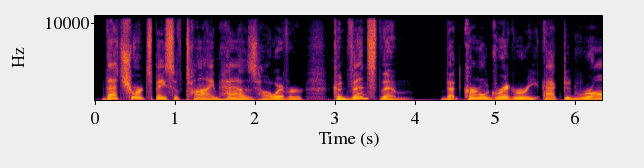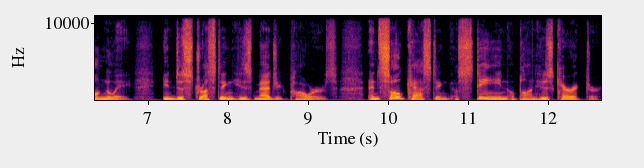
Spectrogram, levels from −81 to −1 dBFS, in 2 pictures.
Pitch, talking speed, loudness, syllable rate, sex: 125 Hz, 130 wpm, -19 LUFS, 4.2 syllables/s, male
